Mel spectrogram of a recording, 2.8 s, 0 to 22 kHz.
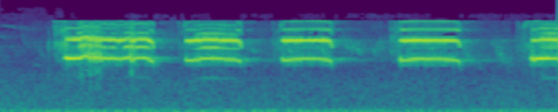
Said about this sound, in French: Ça, c'est le cri du vison. Pour que vous le visualisiez, il fait partie de la famille des belettes, des furets et des loutres. C'est un prédateur de 50 cm de long, au corps élancé, qui s'abrite dans les forêts, le long des cours d'eau,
